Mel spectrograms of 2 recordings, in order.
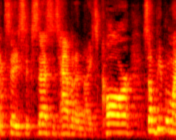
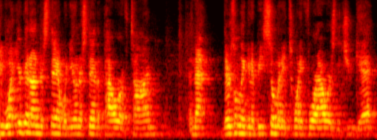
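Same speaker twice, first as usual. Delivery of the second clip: normal talking voice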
